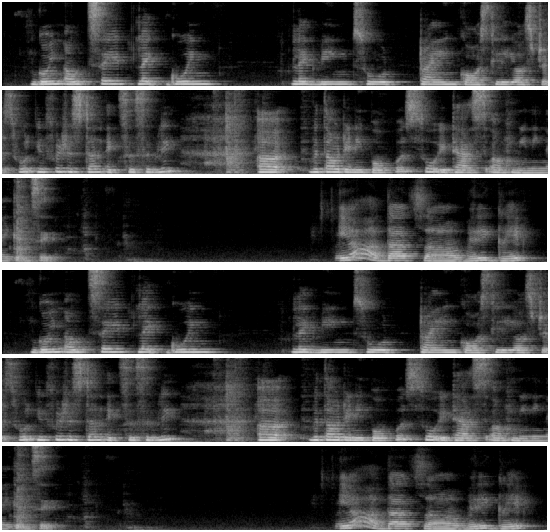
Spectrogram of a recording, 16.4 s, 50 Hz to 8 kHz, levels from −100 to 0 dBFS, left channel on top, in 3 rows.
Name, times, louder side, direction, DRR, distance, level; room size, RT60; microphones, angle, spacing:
voice 1, 0.3-2.1 2.9-3.9 4.2-7.2 7.5-11.4, equal, 40° left, 3 dB, 1.5 m, -28 dB
voice 2, 14.3-16.2, left 1 dB, 70° left, 4 dB, 0.8 m, -31 dB
8.9 x 7.6 x 2.5 m, 0.37 s
head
